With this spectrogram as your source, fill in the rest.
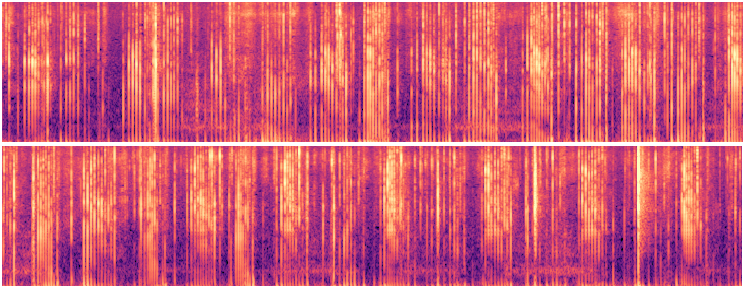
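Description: A wooden segmented shark toy is bent into an arc close to the mic, its slats crunching and clicking while fingers scratch across them. The result is a dense, continuous run of short, dry clicks and rough scraping with a heavy low-end thump and bright crackle on top.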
